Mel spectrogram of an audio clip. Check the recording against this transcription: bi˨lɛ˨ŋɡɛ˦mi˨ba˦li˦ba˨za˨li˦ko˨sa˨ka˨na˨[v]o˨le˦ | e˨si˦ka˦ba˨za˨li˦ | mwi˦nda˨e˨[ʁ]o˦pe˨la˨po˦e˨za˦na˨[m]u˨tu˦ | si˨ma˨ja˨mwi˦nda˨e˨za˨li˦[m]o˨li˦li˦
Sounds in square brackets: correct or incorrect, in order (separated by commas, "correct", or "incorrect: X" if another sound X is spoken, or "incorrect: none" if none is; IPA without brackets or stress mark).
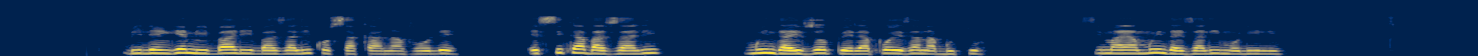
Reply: correct, incorrect: z, incorrect: b, correct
